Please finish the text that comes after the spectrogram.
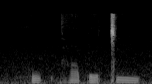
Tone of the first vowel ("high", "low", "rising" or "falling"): low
